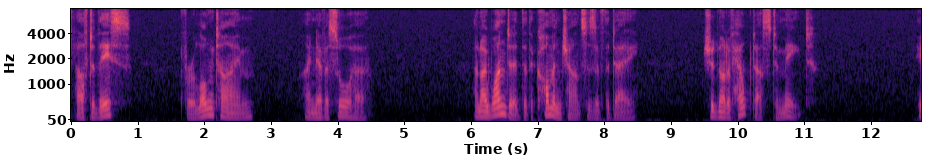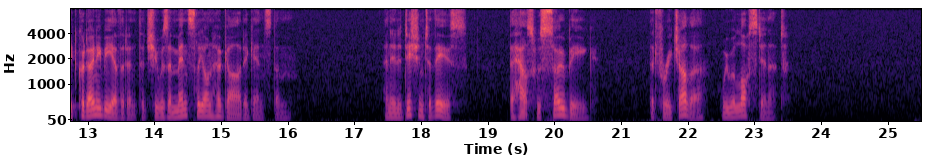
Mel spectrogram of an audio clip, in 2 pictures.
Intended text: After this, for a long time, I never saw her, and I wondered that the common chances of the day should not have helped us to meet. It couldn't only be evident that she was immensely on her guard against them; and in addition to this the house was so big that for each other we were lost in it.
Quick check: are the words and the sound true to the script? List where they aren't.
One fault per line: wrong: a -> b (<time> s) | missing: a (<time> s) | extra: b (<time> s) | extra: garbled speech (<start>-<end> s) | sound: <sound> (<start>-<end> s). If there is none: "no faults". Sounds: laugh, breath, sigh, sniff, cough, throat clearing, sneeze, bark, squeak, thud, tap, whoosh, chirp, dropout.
wrong: couldn't -> could (12.8 s)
